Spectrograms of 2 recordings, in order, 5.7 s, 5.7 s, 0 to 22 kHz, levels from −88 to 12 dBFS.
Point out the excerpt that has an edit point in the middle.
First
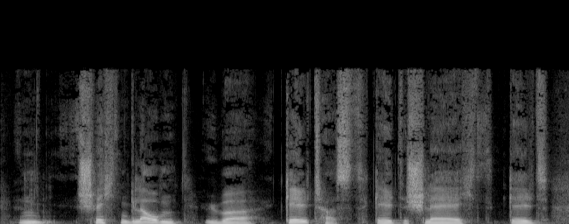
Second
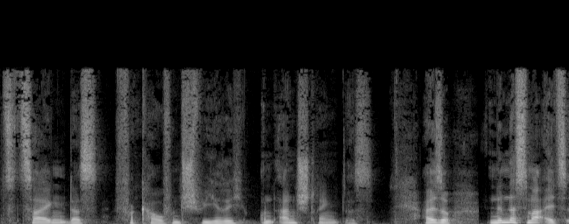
second; 1 cut; at 4.8 s

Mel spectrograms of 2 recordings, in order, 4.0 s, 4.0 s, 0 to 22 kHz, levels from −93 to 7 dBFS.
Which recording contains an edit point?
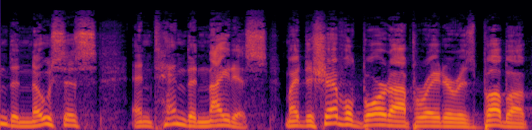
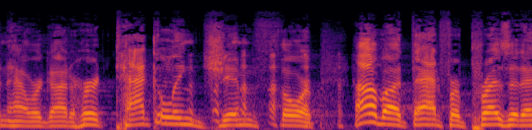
first; 1 cut; at 2.1 s

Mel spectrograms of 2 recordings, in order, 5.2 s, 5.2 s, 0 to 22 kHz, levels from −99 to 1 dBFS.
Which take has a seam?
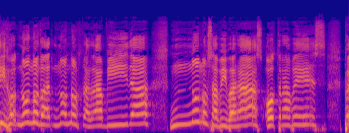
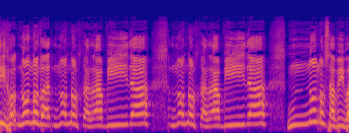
second; 1 cut; at 2.5 s

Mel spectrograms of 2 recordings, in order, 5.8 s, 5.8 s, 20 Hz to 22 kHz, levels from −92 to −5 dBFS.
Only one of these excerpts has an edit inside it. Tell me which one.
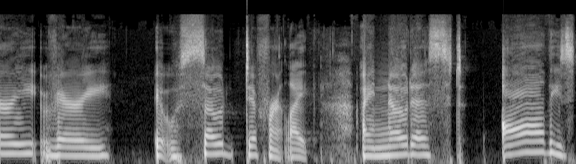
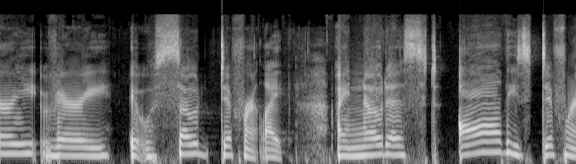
second; 2 cuts; at 1.2 s, 4.5 s

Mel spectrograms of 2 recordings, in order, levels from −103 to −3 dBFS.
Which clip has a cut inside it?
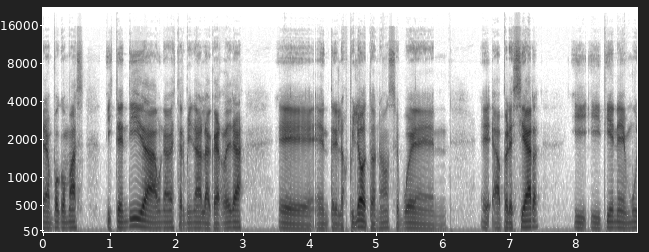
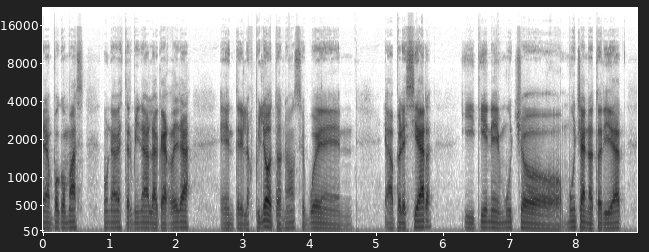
second; 4 cuts; at 0.9 s, 2.6 s, 5.1 s, 6.3 s

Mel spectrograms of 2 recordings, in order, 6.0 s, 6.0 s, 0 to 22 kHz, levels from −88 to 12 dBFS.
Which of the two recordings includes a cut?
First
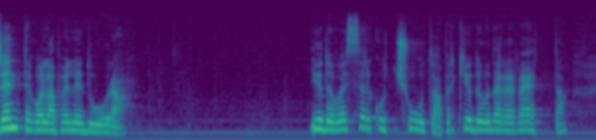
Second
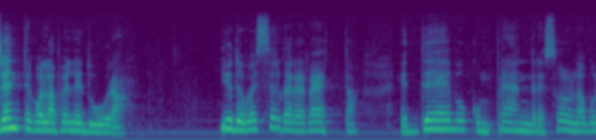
second; 2 cuts; at 1.9 s, 2.8 s

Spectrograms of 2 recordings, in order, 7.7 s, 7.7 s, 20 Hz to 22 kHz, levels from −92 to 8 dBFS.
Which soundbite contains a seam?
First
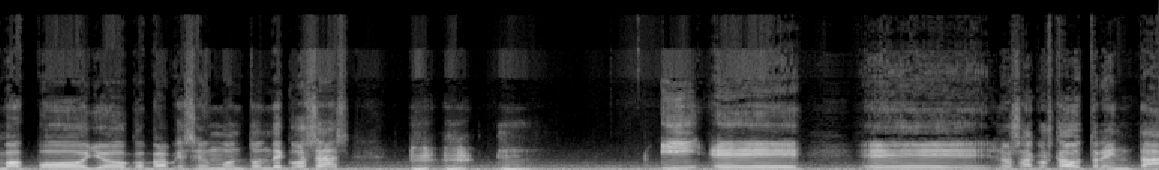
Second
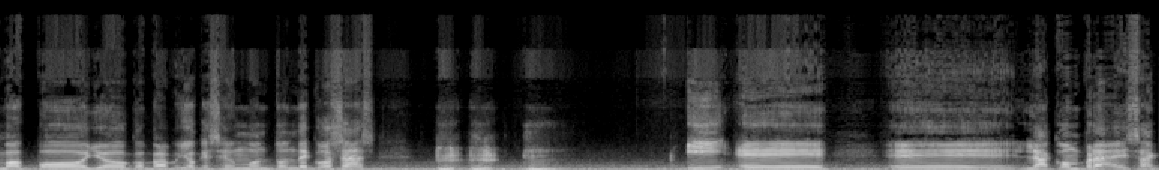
first; 2 cuts; at 1.2 s, 6.6 s

